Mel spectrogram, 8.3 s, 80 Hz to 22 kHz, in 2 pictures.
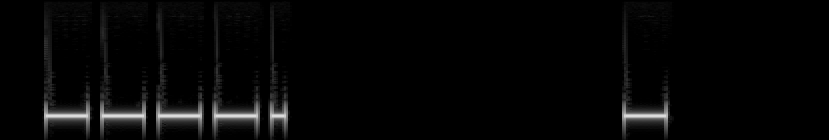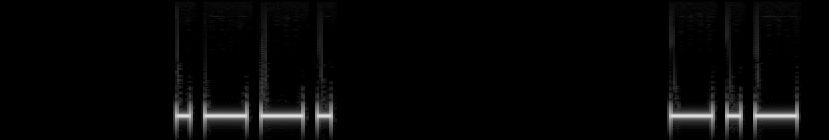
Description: Morse code, heard as a keyed tone, about 17 wpm, spaced as for 5 wpm, 700 Hz. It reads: 9TPK
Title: USA Call Signs - 5 Characters - 8x Character Spacing - 17wpm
